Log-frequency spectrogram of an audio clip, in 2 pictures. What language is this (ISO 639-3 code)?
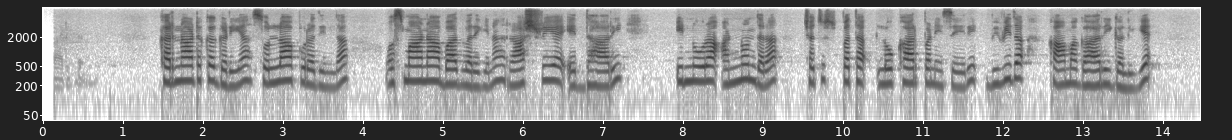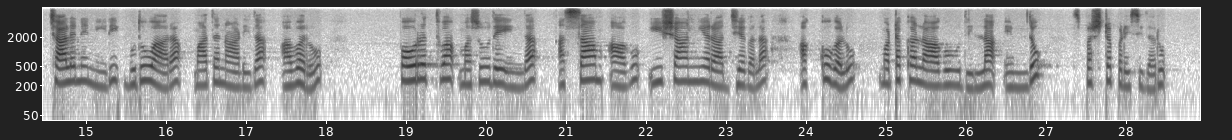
kan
